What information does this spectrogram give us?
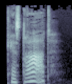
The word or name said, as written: KASTRATEN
